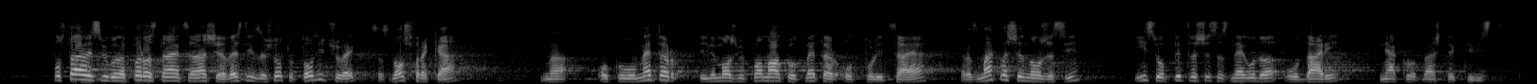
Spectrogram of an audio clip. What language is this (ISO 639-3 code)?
bul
